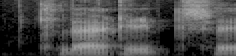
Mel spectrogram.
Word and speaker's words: Clarice: Und diesmal habe ich herausgesucht, das London Symphonieorchester spielt jetzt vom Mozart Clarice cara mia sposa. Habe ich es richtig ausgesprochen, Thomas? Stimmt das so? – Perfekt. – Also Clarice ist ein Name, oder? – Clarice, ja.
